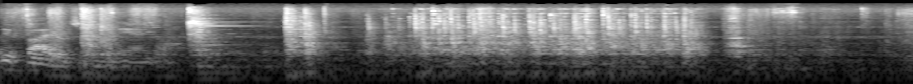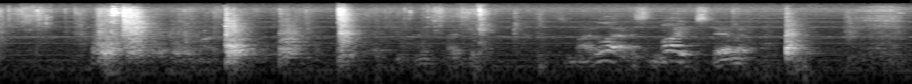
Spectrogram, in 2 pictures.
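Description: Metal bars clank and knock against a steel table.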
